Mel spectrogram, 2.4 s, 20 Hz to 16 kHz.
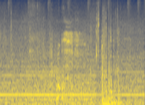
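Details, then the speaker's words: VinFast VF6 Plus electric car switched on, sitting still: steady mid-pitched whine audible outside and inside, owner guesses the 12V battery charging mechanism or a fan; cause unconfirmed, may need service center. "even inside the car you can still hear that whining the you know that that sound so it's actually quite annoying I don't know exactly why that's happening maybe we need to go back to the the service center to figure that out"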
